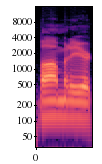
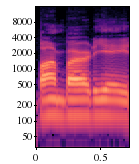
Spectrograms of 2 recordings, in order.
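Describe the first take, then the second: First: The name is said without the Canadian pronunciation. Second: The name is said with the Canadian pronunciation.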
